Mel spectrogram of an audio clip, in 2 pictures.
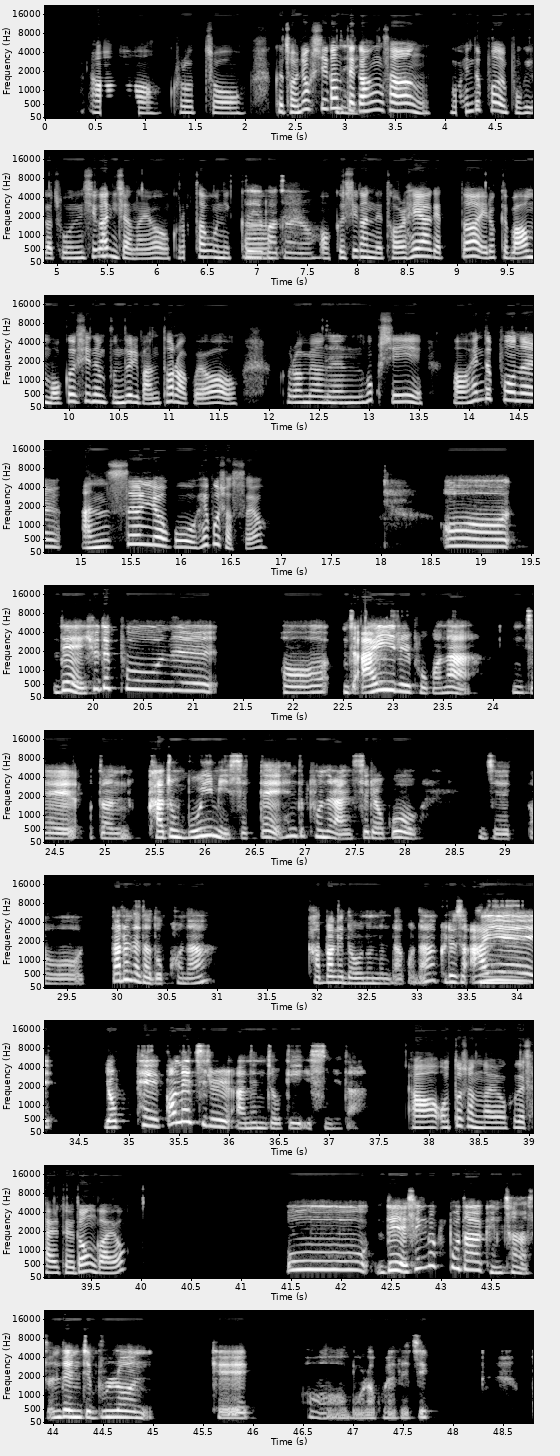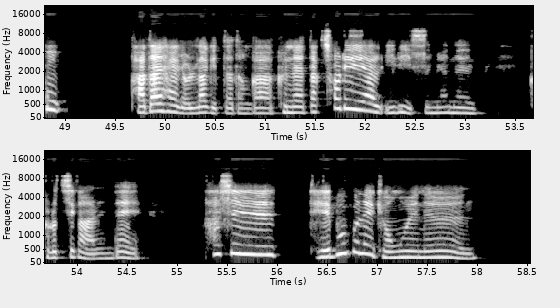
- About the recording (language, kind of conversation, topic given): Korean, podcast, 휴대폰 없이도 잘 집중할 수 있나요?
- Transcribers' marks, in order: other background noise; tapping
